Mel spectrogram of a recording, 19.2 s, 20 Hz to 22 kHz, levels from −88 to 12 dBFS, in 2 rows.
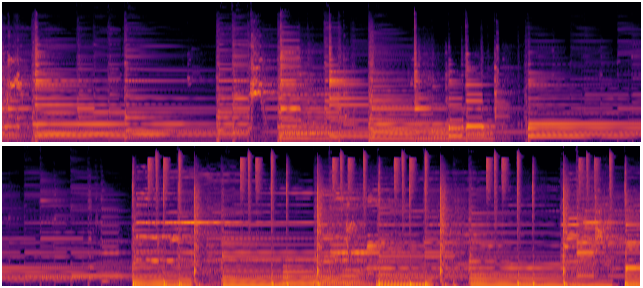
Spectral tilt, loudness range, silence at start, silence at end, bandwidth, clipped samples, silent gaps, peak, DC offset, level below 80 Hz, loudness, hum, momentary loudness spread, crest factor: -4 dB/octave; 8 LU; 0 s; 0 s; 19 kHz; under 0.1%; none; 0 dBFS; under 0.1%; -30 dBFS; -22 LUFS; none; 15 LU; 22 dB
